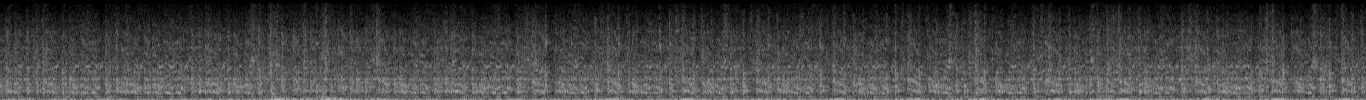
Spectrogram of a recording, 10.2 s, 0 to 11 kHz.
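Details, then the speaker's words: 2005 Ford F-250 converted from gas to a 6.0 Powerstroke diesel, after swapping the FICM: starter cranks in steady even chug for ten seconds, engine never fires; compression test next; crank no start. "The new ficum did not work. So the next step we're gonna go ahead and do is gonna go ahead and do a compression test and see what kind of compression we have."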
